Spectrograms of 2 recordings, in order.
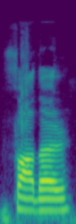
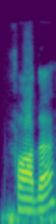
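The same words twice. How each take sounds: First: The final R sound is clearly pronounced. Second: The final R sound is dropped. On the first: "American people all the time they pronounce R" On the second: "They don't sound R"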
